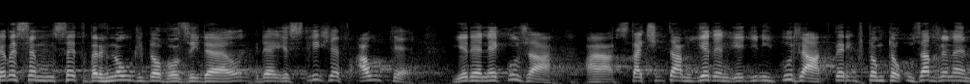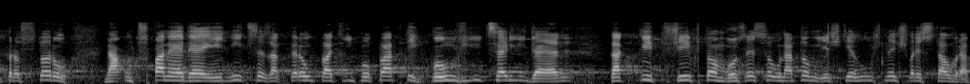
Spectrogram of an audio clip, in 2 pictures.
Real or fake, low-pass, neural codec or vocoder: fake; 7.2 kHz; codec, 44.1 kHz, 3.4 kbps, Pupu-Codec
